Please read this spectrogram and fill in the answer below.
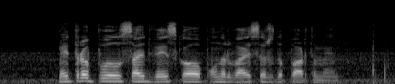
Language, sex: Afrikaans, male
